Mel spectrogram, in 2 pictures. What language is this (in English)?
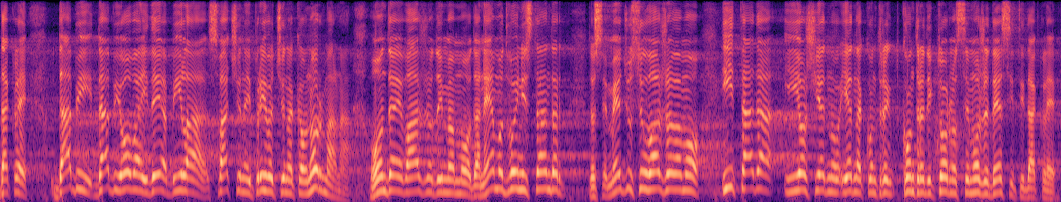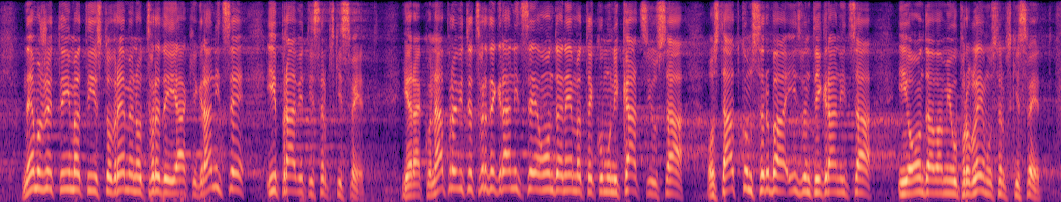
Serbian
